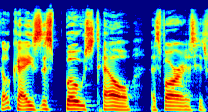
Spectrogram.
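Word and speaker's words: Mbow: told you about but Marcus mayo or Marcus bo b oh the M silence M silence I'm sorry I got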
